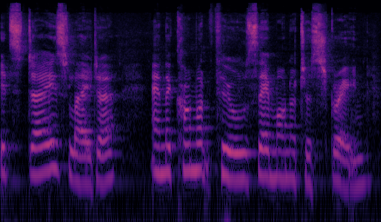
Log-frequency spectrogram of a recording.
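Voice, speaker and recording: A woman's voice: mid-range voice, a little slow. A woman reading scripted narration for an amateur radio play.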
